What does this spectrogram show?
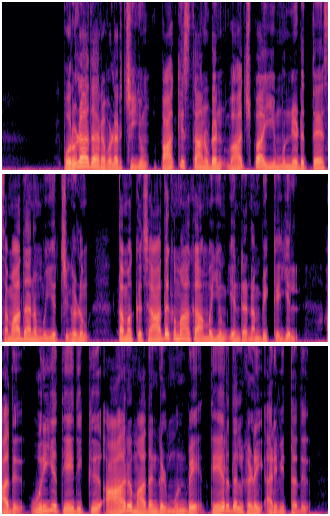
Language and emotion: Tamil, neutral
